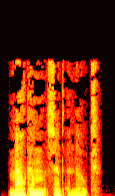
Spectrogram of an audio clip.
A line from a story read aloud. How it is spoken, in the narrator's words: Ty said in a withering tone, as if he were disappointed that Malcolm had ruined crime-solving with his confession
